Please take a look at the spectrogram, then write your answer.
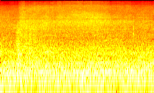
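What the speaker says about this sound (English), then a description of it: "You'll just hear it sizzle when you hit it." Chicken pieces sizzle skin side up on an oiled barbecue grill, giving a steady, dense hiss with no pauses and no voices.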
